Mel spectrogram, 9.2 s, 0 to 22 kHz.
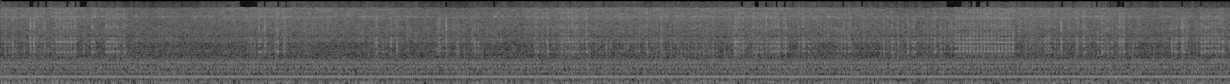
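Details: Cooler Master MasterLiquid ML240L RGB liquid cooler pump: constant steady hum with a strong pure tone near 250 Hz over a faint background; abnormal pump whine, cause unknown.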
